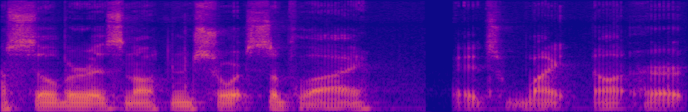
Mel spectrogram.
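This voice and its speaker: A man puts on a raspy character voice and talks at a fairly slow pace. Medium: actual play.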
